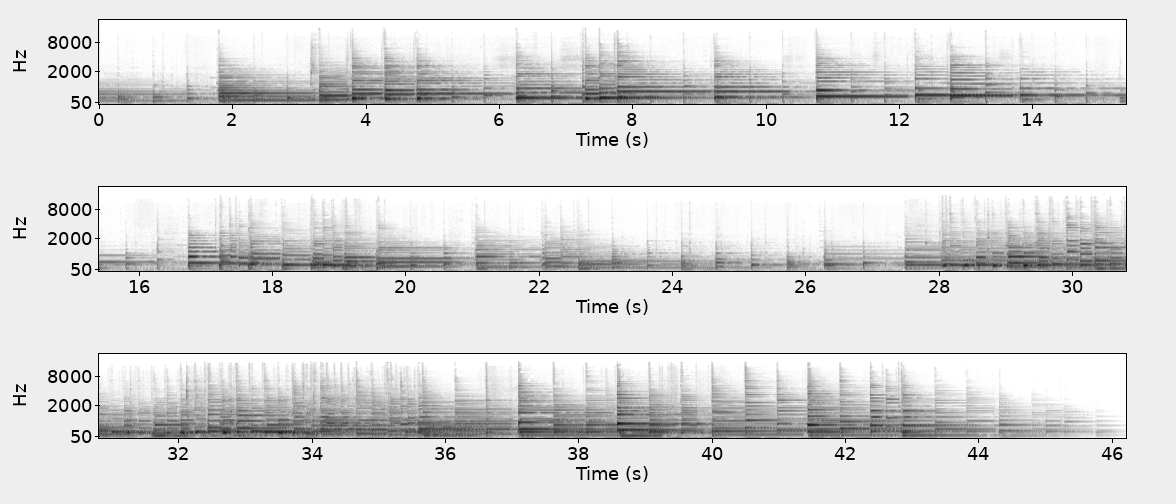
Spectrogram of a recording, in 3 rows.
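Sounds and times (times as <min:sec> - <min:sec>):
guitar duo: 0:00.0 - 0:46.0.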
